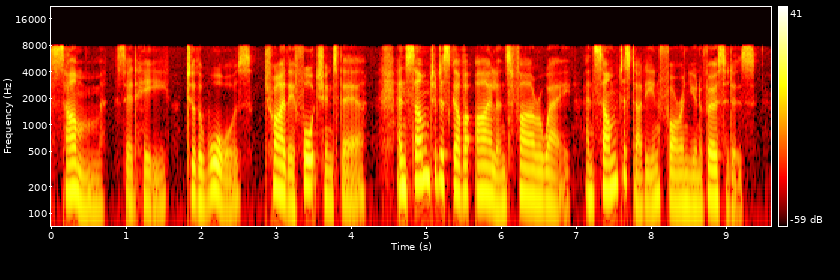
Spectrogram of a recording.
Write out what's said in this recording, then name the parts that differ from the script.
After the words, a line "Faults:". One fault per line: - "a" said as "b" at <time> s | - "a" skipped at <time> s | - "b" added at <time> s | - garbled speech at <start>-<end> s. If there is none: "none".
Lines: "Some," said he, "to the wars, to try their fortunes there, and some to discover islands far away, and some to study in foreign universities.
"Some," said he, "to the wars, try their fortunes there, and some to discover islands far away, and some to study in foreign universities.
Faults:
- "to" skipped at 2.7 s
